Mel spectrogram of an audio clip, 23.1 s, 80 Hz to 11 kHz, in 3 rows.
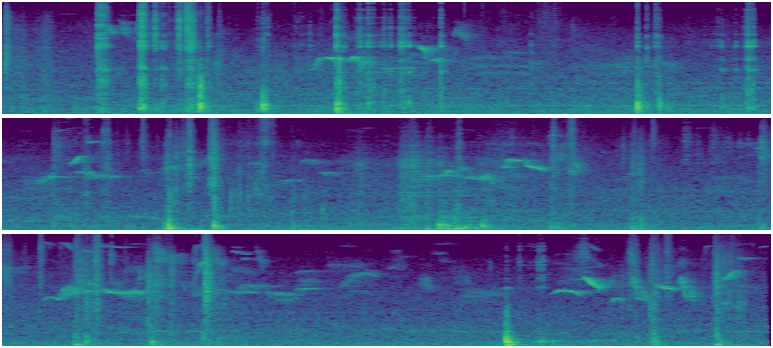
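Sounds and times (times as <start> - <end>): small birds chirping: 1.0 - 23.0
knocks and clicks of equipment: 1.5 - 4.6, 6.4 - 7.6.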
